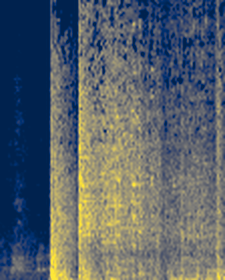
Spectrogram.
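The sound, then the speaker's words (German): A kitchen window pane shattering into pieces, a loud crash quickly followed by a second burst, then a sustained spray of tinkling glass shards with another small clink near the end. “Genau in diesem Moment zerbarst die Scheibe des Küchenfensters in tausend Stücke. Überall Glassplitter.”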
